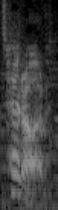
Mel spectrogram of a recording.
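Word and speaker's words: Terar: His name is Terror. But it's spelled in a funny way, T-E-R-A-R, because in my con lane, it is pronounced Terod, and it means star.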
